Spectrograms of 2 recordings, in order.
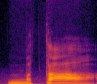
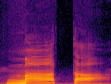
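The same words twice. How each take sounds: First: The second vowel is long. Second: Both vowels are long. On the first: It means obsidian. "if you put a macron over the second A, it is pronounced as in" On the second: It means heap. "if you place a macron over both A's, it's pronounced like this"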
